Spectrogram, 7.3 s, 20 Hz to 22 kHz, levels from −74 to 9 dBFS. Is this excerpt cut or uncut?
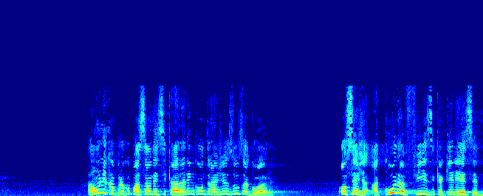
uncut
